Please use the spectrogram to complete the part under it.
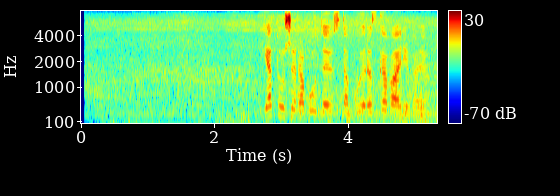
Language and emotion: Russian, neutral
